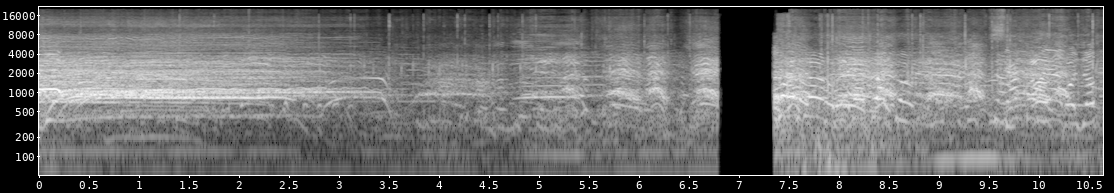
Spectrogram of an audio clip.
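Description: A large crowd at an anti-bullfighting rally in Nîmes shouts, whoops and cheers loudly and continuously, with a brief break of silence partway through before the roar resumes.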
